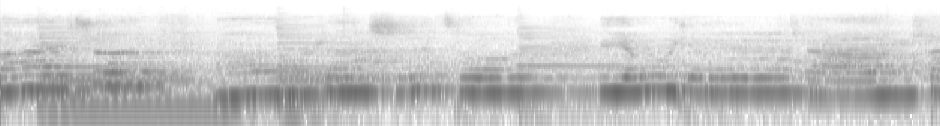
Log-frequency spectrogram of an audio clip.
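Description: A woman singing a slow song into a microphone, holding long notes, accompanied by acoustic guitar.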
